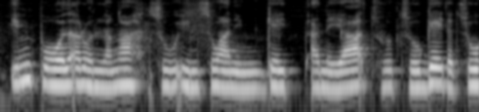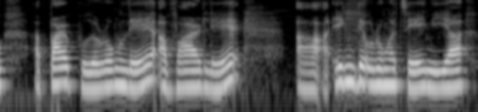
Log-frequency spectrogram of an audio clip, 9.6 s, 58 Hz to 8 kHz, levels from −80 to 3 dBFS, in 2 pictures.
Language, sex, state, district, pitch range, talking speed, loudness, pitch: Mizo, female, Mizoram, Aizawl, 175-195 Hz, 205 wpm, -19 LUFS, 185 Hz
